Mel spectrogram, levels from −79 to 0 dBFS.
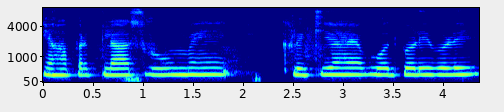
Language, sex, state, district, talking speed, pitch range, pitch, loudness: Hindi, female, Uttar Pradesh, Gorakhpur, 125 wpm, 220-235 Hz, 230 Hz, -39 LUFS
